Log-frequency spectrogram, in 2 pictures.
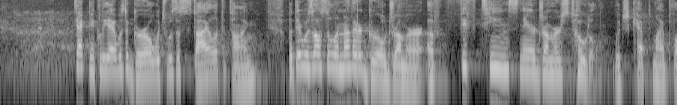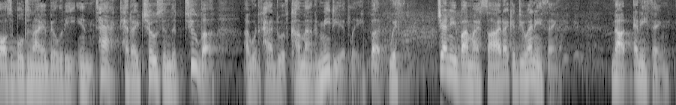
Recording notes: He performed this story at Sydney Writers Festival.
